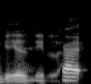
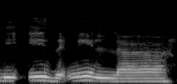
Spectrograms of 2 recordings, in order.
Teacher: Mirip ikhfas apawi bunyinya memang. Tapi jangan bibirnya jangan dibuka. Bibirnya dimingkemin, bunyi M. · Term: iklab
